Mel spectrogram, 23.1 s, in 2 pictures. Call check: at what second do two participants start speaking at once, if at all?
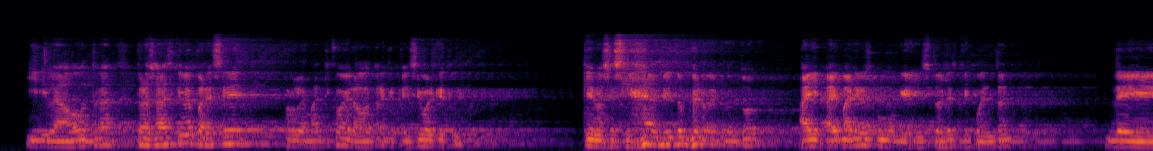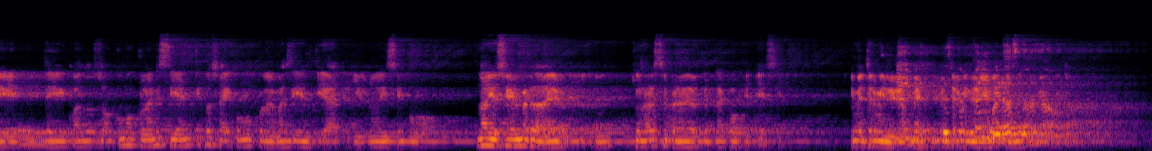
20.5 s

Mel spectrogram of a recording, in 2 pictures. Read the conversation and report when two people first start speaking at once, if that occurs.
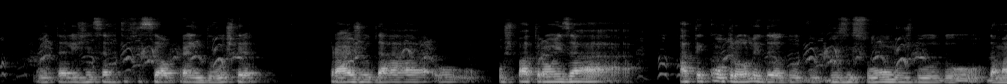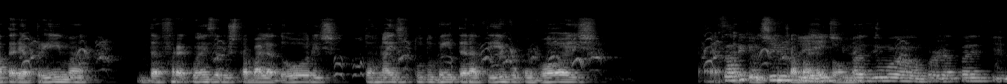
17.2 s

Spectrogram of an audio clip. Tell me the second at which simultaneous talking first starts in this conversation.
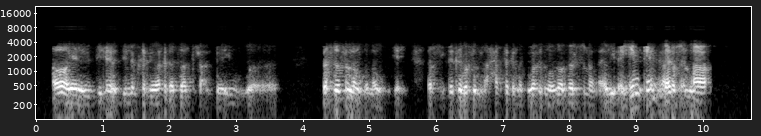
8.6 s

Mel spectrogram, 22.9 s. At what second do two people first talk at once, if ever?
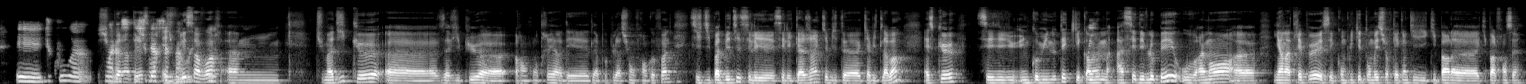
1.5 s

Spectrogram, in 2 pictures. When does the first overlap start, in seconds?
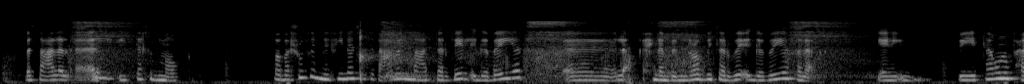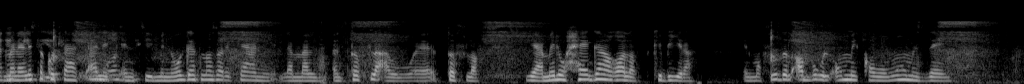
10.3 s

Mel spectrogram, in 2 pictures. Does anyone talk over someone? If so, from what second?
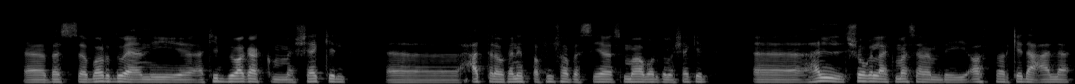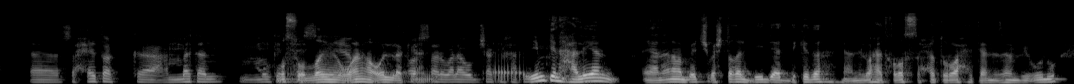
13.5 s

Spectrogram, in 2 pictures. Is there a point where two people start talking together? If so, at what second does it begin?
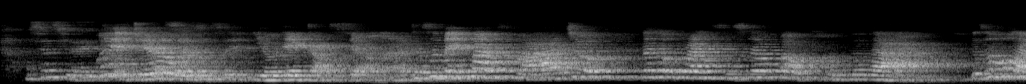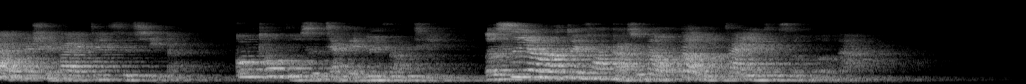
1.1 s

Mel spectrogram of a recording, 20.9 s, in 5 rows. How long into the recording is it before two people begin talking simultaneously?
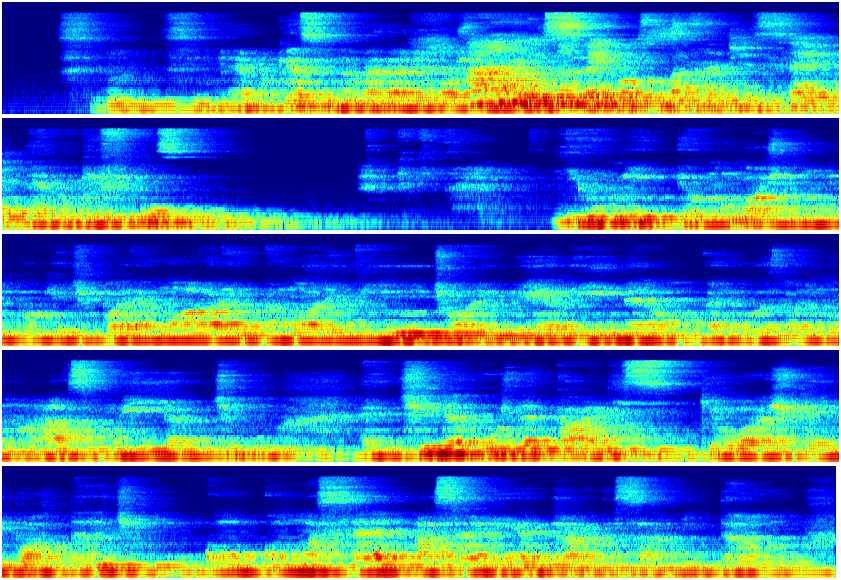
2.3 s

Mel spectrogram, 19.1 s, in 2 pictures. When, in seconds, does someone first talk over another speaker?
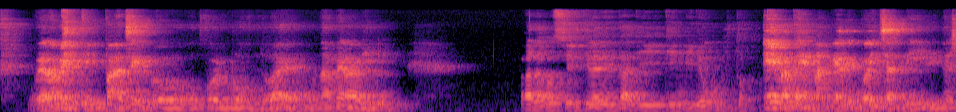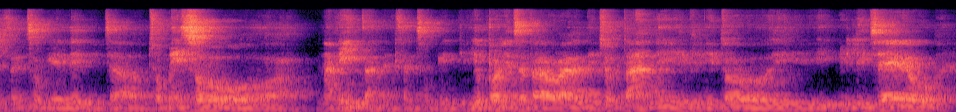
none

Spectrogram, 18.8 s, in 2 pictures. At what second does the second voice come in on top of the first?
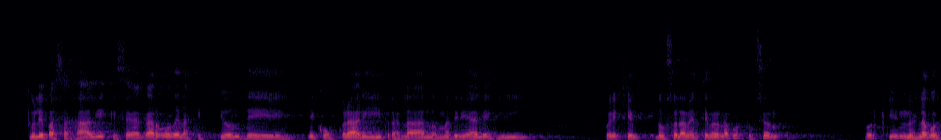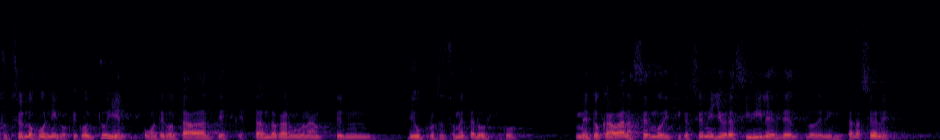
none

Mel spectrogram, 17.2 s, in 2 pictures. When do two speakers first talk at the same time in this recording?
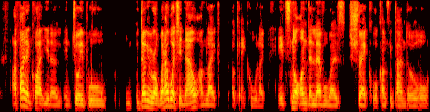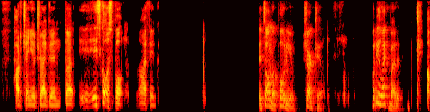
none

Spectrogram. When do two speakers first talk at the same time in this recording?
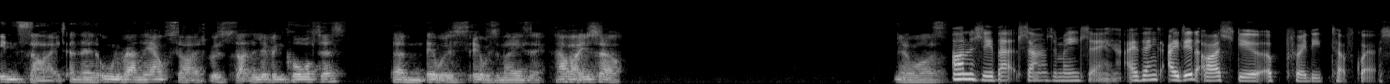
none

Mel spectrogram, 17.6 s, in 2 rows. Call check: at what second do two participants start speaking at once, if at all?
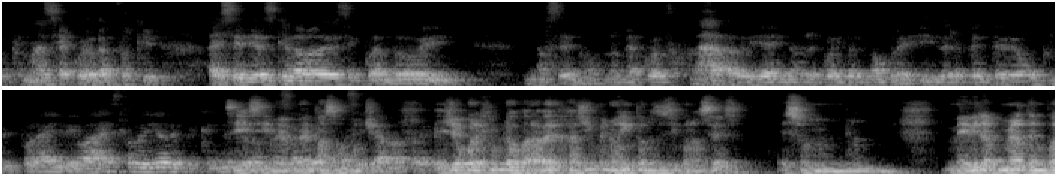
10.6 s

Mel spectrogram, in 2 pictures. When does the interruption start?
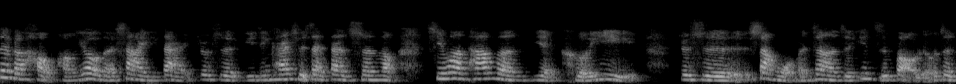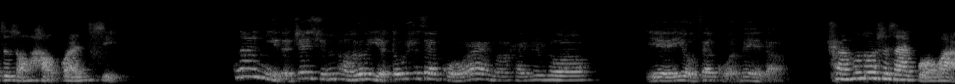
none

